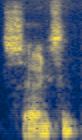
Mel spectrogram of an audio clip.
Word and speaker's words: Jakob Sørensen: Mispronunciation of the Year award, runner-up, Jakob Sørensen. I'll do it wrong. Sørensen, which I think we've mastered now.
